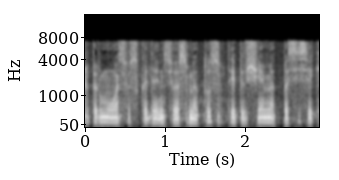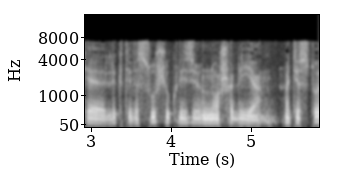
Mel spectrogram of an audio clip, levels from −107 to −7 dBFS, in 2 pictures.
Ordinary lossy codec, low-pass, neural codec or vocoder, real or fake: MP3, 48 kbps; 7.2 kHz; codec, 16 kHz, 8 kbps, FunCodec, trained on Chinese and English, 25 frames a second; fake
